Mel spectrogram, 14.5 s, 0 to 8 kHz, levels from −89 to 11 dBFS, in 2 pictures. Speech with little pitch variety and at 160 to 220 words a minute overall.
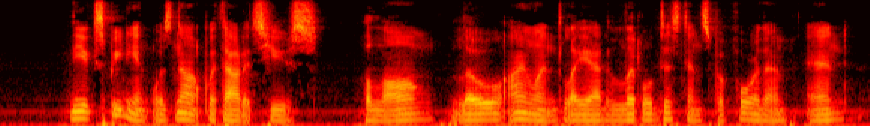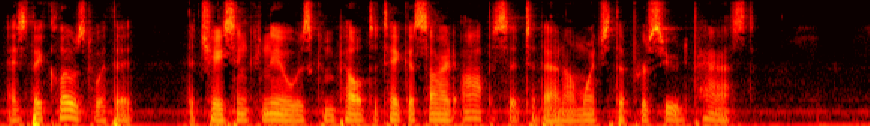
Yes: narrow, 2.2 semitones; average, 170 wpm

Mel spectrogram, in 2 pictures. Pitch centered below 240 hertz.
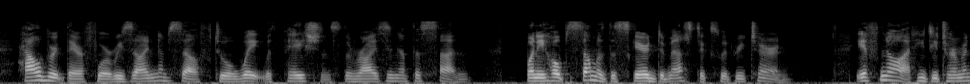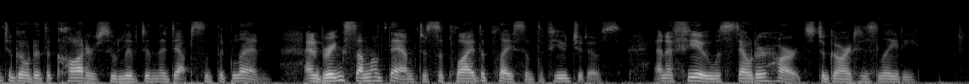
Yes: medium, 140 Hz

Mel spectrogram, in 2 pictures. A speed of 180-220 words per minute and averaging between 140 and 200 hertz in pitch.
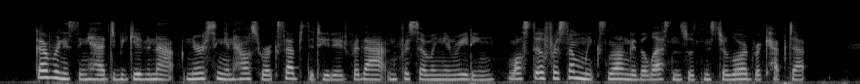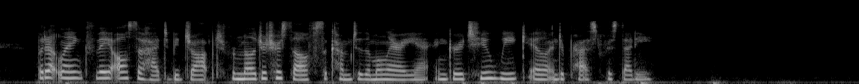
No: average, 195 wpm; high, 235 Hz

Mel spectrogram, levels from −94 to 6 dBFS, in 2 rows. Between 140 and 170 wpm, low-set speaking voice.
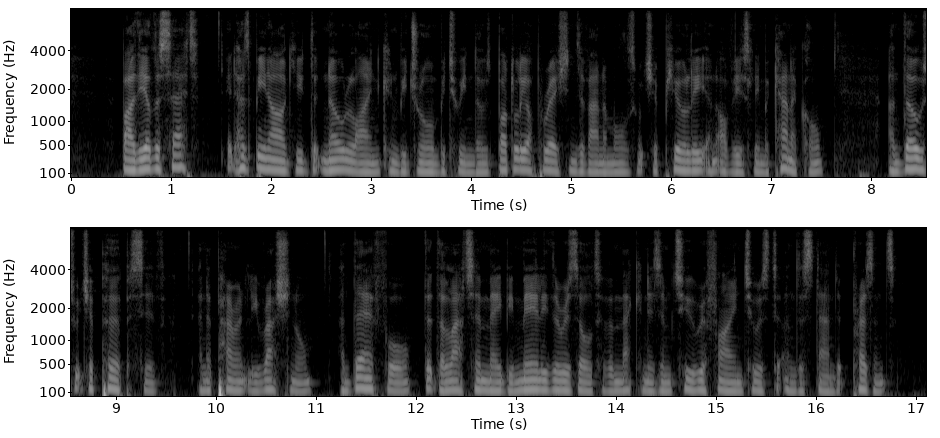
No: average, 195 wpm; low, 115 Hz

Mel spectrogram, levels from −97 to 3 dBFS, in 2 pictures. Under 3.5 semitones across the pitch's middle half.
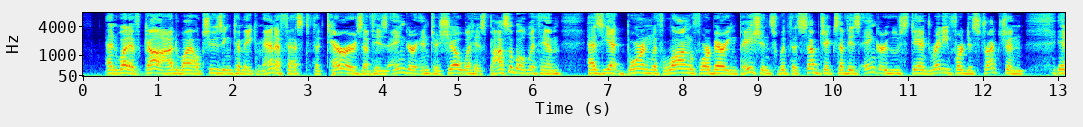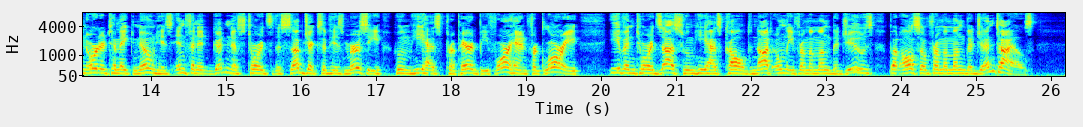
Yes: narrow, 2.5 semitones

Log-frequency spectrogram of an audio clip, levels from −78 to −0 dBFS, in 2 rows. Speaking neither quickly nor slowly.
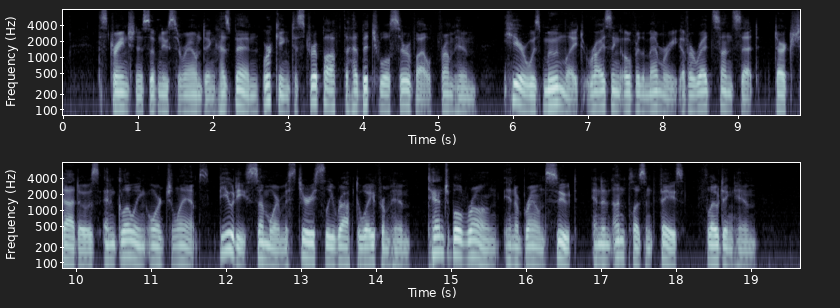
Yes: average, 160 wpm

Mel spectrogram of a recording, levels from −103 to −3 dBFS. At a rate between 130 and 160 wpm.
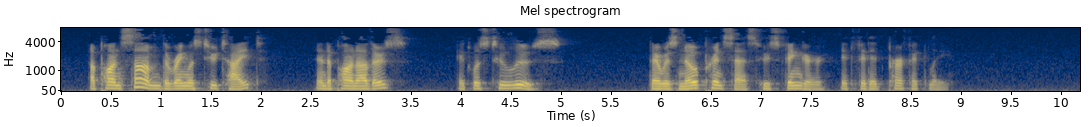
Yes: slow, 135 wpm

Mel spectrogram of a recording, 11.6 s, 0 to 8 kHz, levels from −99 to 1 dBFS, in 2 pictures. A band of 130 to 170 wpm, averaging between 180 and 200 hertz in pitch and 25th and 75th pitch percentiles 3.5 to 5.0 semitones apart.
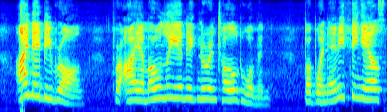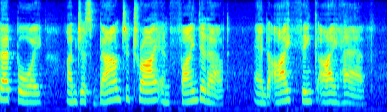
No: average, 165 wpm; high, 220 Hz; average, 4.4 semitones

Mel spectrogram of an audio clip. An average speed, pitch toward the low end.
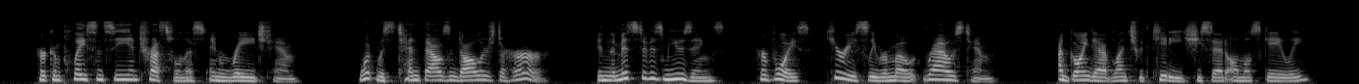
No: average, 160 wpm; medium, 185 Hz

